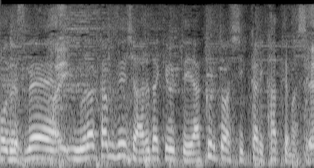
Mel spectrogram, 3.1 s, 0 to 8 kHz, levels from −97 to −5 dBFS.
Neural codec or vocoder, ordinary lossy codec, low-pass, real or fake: none; AAC, 32 kbps; 7.2 kHz; real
